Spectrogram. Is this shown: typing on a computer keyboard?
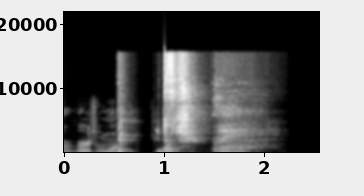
no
